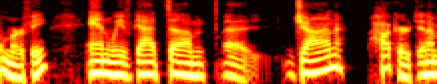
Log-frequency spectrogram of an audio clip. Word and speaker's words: Huckert: We've got online with us, we've got Bill Murphy, and we've got John Huckert, and I'm pronouncing that correctly, right, John? Yes. Okay, John Huckert, and we're talking about spirit photography and these amazing pieces of evidence that are coming out.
